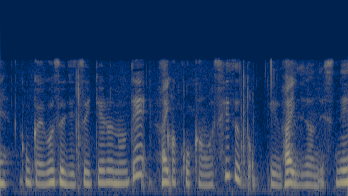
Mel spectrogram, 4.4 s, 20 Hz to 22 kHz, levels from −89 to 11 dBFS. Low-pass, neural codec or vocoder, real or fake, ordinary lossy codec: 7.2 kHz; none; real; Opus, 64 kbps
